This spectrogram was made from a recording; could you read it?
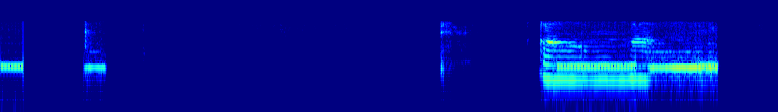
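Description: telephone keypad dialing tones

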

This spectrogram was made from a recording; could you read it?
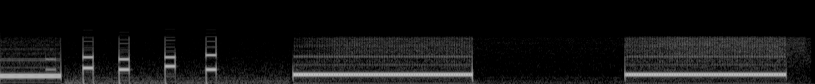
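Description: telephone being dialed

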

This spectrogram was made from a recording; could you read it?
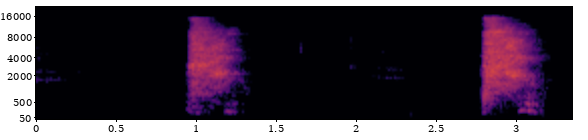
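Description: sneeze

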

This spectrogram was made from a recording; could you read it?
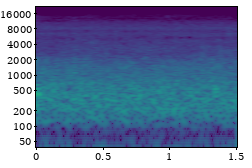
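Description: river water flowing

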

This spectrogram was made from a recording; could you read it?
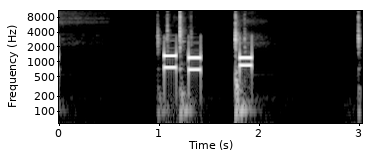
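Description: telephone number being dialed

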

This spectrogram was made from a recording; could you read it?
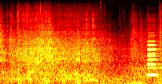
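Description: truck horn honking

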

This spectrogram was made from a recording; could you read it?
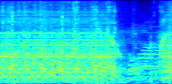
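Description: sewing machine running

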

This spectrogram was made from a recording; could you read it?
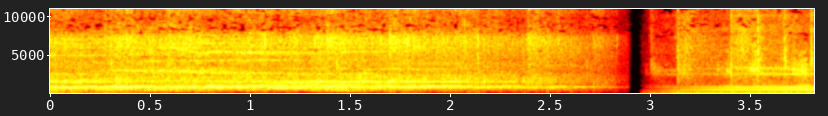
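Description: crowd cheering and applauding

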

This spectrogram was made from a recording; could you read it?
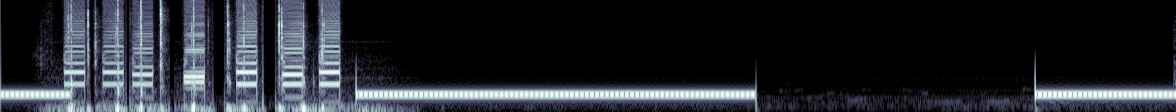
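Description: telephone dial tone

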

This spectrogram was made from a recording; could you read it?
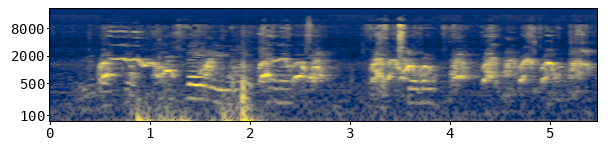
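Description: dogs barking

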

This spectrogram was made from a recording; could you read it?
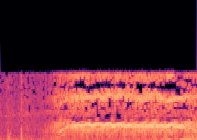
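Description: horse neighing

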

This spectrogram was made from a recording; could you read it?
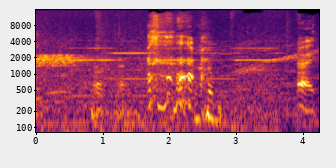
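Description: siren going off

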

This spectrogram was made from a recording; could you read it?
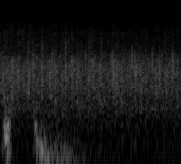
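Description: round of applause

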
